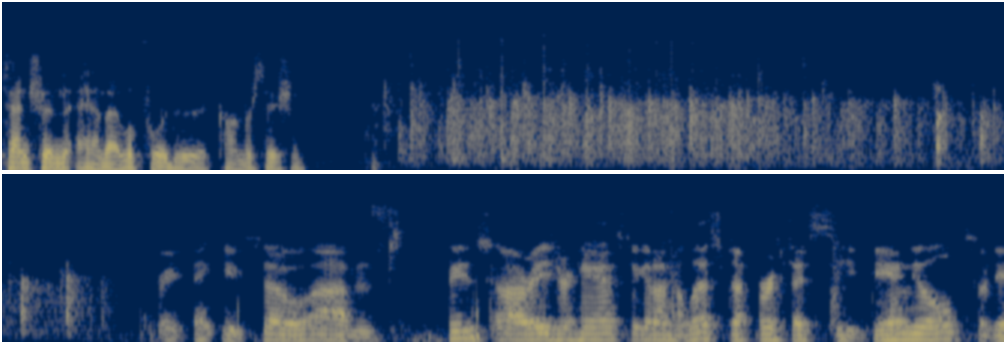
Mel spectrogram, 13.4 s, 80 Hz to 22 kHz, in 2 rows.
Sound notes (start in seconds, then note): 2.5 applause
